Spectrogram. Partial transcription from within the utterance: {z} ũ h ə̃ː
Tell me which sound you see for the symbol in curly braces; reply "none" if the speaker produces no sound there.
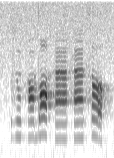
z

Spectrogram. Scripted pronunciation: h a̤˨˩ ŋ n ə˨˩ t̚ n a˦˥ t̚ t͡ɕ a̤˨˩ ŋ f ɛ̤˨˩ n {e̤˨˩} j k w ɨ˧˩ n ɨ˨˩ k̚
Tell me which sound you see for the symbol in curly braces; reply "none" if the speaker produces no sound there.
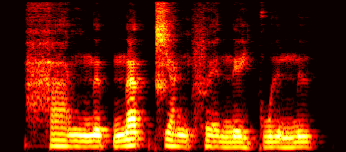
e˧˩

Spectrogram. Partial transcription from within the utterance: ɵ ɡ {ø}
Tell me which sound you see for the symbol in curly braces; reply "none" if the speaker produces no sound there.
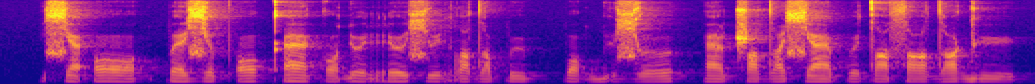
y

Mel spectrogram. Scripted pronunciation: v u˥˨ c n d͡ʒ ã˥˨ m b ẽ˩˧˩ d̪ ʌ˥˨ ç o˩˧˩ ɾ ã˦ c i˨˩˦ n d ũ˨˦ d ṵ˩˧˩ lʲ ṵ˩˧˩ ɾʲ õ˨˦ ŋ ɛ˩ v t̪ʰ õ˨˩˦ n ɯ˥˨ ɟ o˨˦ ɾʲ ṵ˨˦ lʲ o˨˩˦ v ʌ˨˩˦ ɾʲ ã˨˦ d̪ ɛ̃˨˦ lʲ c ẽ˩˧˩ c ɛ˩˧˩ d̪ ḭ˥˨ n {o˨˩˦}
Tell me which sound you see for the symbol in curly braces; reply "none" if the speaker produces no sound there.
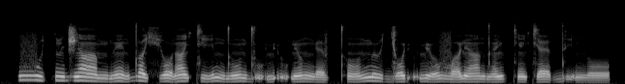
o˩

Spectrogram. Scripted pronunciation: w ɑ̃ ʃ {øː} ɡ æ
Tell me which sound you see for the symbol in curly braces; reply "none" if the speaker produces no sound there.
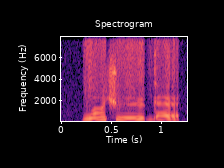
øː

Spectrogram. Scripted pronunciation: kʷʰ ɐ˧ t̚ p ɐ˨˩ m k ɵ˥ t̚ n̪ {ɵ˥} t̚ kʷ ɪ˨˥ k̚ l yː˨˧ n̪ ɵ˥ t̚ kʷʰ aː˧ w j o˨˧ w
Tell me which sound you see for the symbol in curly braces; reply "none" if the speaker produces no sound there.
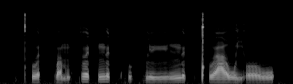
ɵ˥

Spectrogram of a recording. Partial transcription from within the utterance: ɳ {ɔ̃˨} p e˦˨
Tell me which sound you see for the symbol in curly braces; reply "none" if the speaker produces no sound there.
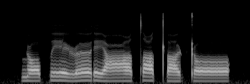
ɔ˨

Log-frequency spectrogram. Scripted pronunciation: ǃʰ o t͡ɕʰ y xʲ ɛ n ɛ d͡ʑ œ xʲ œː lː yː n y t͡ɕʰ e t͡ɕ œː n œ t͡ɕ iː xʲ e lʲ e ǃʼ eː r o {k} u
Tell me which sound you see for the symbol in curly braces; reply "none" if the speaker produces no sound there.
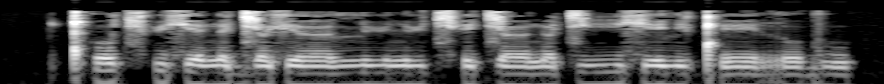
ɡ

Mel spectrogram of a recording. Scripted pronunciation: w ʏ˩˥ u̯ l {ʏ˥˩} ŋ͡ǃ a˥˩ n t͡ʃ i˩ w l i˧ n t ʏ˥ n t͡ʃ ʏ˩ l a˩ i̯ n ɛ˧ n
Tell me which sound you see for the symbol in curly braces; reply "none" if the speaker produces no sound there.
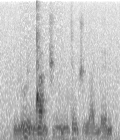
ʏ˥˩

